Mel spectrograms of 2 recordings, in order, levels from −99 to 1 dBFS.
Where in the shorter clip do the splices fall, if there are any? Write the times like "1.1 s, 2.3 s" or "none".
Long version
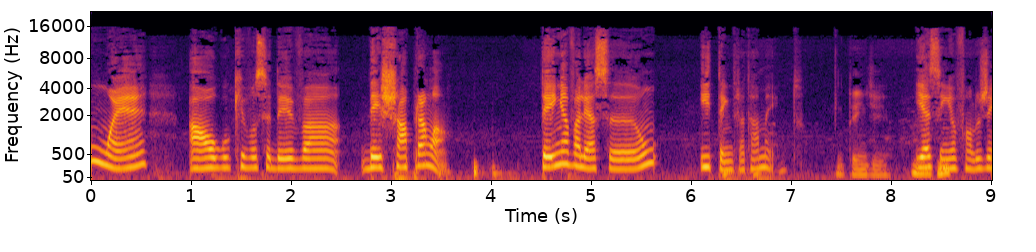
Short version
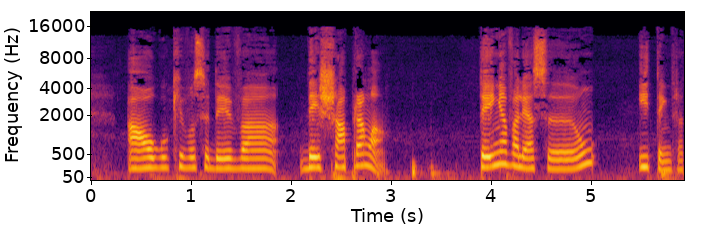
none

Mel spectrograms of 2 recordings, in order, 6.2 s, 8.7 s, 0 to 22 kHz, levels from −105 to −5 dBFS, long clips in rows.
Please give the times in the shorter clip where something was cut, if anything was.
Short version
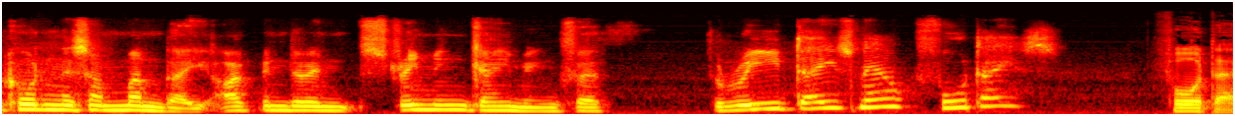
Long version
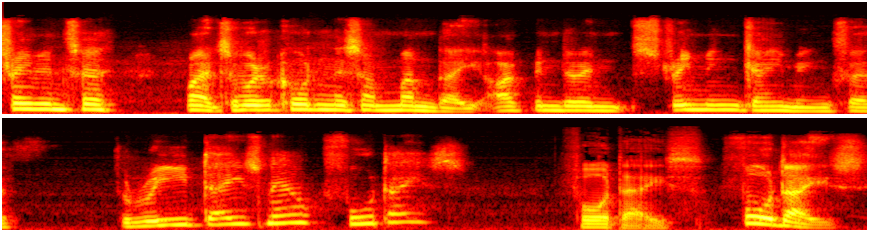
none

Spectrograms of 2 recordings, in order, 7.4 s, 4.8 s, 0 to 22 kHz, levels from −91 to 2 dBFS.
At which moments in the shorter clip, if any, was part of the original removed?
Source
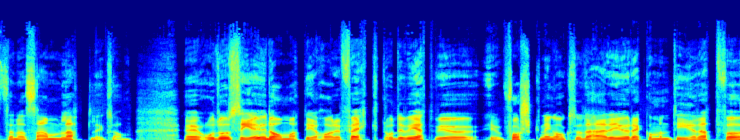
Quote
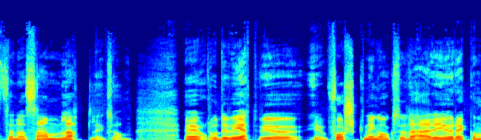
2.0 s

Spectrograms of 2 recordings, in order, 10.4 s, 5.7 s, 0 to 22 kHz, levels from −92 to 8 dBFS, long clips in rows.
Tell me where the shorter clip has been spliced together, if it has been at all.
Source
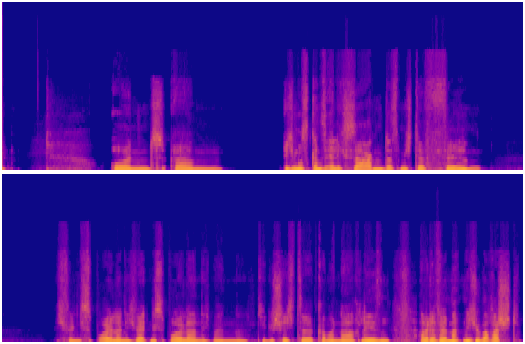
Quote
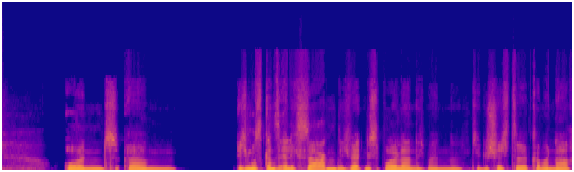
3.4 s

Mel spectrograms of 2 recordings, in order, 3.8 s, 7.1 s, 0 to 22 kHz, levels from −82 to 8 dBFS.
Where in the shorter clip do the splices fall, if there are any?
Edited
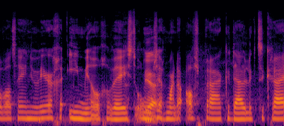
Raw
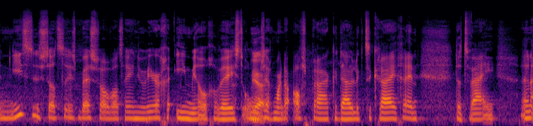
none

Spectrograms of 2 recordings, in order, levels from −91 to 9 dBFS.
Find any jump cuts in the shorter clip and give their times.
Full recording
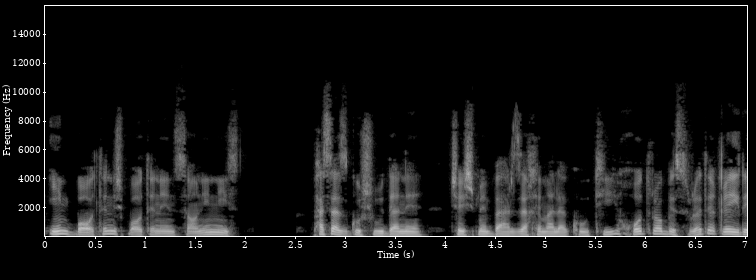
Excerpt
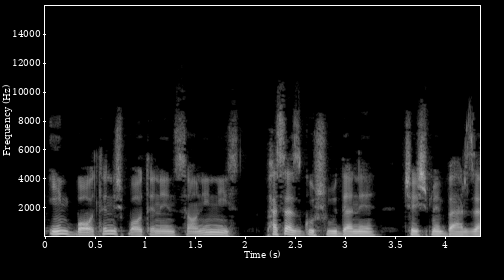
2.1 s

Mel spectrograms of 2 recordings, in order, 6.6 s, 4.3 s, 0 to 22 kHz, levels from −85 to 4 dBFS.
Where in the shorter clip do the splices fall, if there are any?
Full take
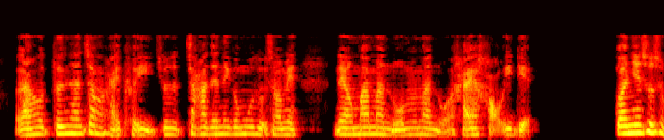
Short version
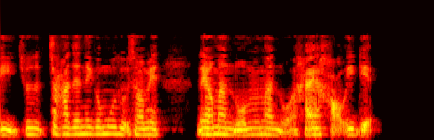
2.1 s

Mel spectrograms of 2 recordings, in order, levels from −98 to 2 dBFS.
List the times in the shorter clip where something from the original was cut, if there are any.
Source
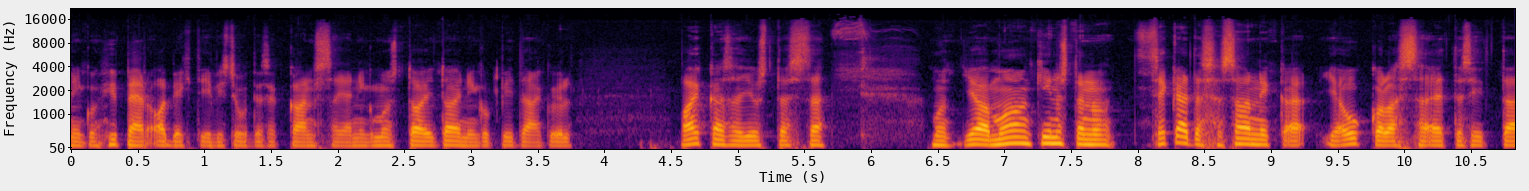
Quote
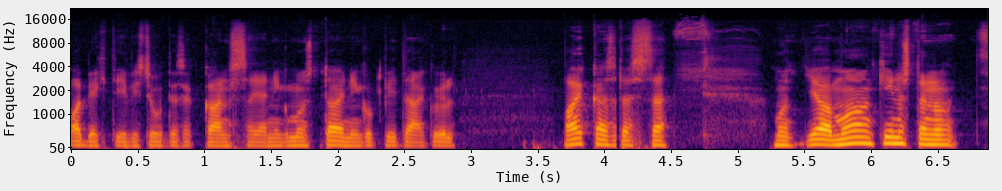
1.9 s, 4.1 s

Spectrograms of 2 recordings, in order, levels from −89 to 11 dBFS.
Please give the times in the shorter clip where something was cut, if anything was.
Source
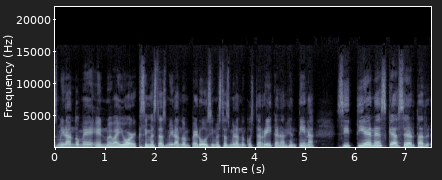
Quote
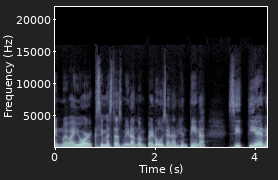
2.2 s

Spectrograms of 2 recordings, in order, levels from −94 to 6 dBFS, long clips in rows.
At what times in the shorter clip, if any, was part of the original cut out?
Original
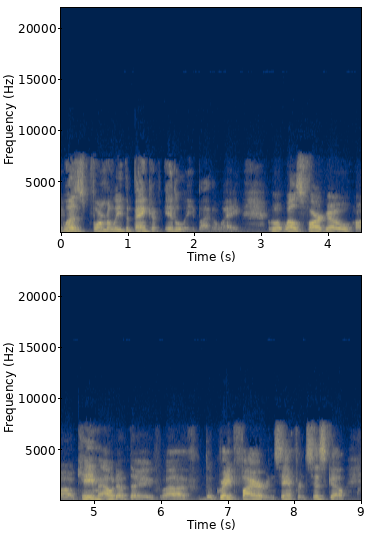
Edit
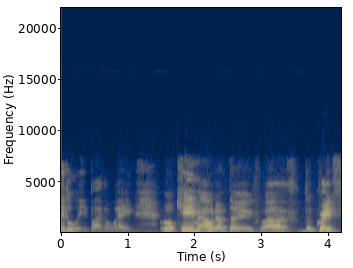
1.7 s

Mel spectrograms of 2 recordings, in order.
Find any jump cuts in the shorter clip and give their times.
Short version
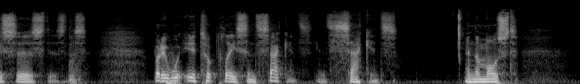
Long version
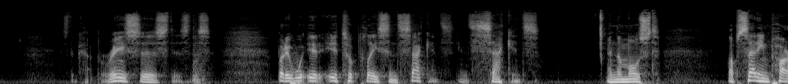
1.8 s

